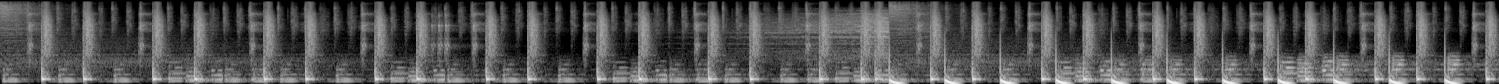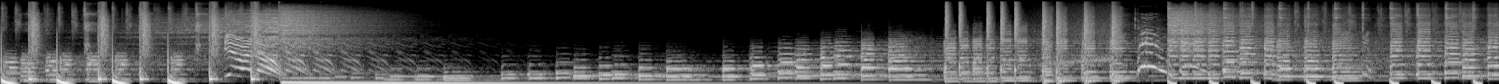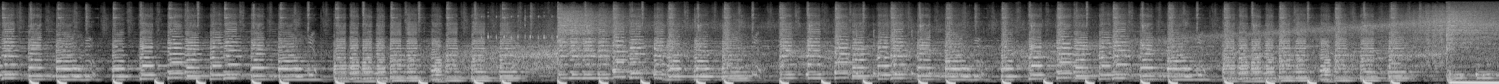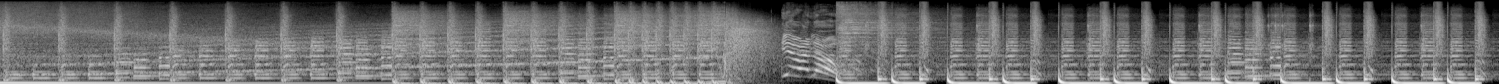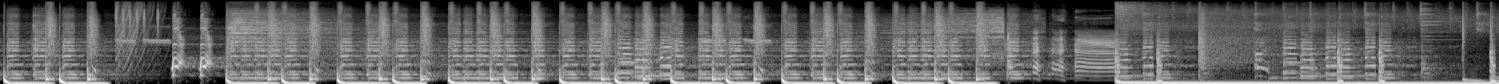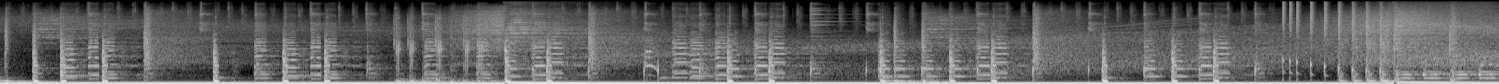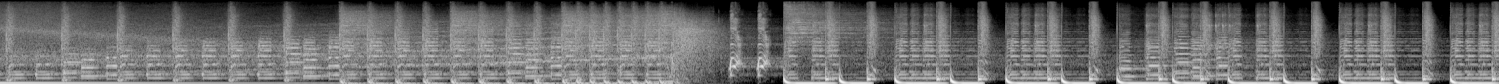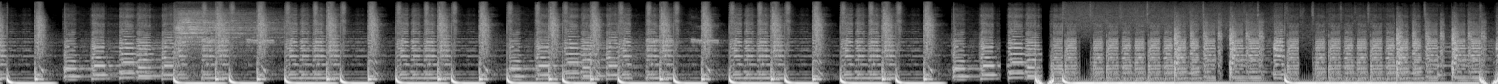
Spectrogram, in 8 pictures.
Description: это энергичная композиция в жанре электронной музыки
